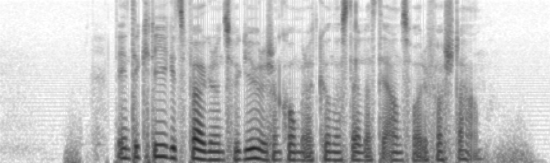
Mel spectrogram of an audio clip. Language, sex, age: Swedish, female, 33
